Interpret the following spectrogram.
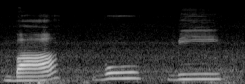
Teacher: اس کو بہت کھینچنا نہیں ہے کہ با بو بی، اتنا نہیں، ٹھیک ہے، صرف 2 کاؤنٹس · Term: حروف مدہ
